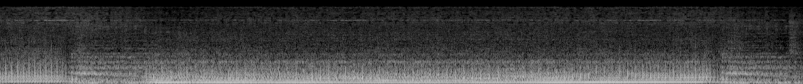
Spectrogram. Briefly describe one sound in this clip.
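A truck engine hums steadily and shifts pitch as the truck changes gear.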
